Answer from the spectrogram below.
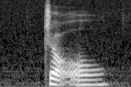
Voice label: "zhou3", chinese pinyin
